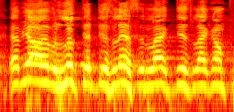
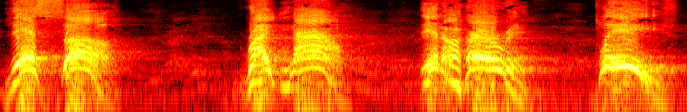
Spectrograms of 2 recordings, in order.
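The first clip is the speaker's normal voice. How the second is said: eager shout; 13 semitones higher, much slower than usual. Pretend. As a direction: shout it out, desperate to be healed. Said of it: "my response is going to be".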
